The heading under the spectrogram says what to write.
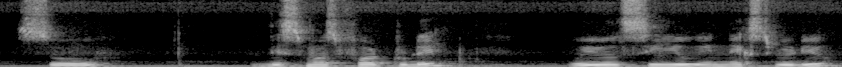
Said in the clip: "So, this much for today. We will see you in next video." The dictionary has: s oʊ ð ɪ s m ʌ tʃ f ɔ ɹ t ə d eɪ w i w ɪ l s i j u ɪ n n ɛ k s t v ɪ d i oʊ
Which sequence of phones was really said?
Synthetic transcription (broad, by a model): s oʊ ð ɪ s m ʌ s f ɔ ɹ t ə d eɪ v i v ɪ l s i j u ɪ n n ɛ k s t v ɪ d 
